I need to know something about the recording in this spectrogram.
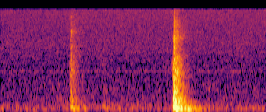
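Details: Golden retriever puppy chilling on a bed: two short, abrupt, soft jerky sounds about three-quarters of a second apart, the second louder; puppy hiccups.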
